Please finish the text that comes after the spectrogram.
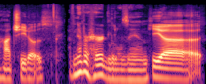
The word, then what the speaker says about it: Lil Xan: I've never heard Lil Xan. He, you're not... Who is Lil Xan? He's a rapper. He's one of those, Is it spelled like Xanax? Xan, like Xanax.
